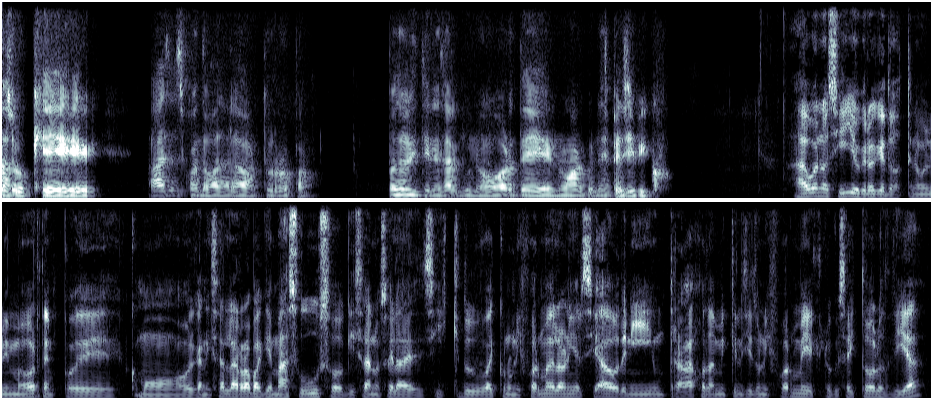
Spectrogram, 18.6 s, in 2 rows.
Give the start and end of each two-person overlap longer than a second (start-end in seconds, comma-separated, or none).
none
